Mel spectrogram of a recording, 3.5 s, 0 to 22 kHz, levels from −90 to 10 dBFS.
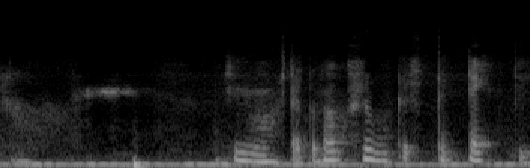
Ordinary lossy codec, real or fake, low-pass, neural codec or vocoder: none; fake; 19.8 kHz; codec, 44.1 kHz, 2.6 kbps, DAC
